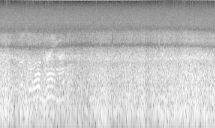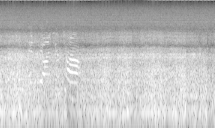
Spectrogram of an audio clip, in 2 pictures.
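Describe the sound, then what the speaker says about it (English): An RV engine drones steadily while the vehicle drives along a highway in Utah, a continuous low road and motor rumble that runs throughout, with people talking over it. "you can hear the engine and the driving of the RV"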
